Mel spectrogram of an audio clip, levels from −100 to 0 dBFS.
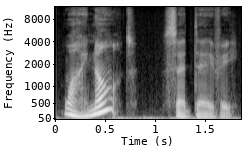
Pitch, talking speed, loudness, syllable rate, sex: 115 Hz, 130 wpm, -18 LUFS, 3.4 syllables/s, male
